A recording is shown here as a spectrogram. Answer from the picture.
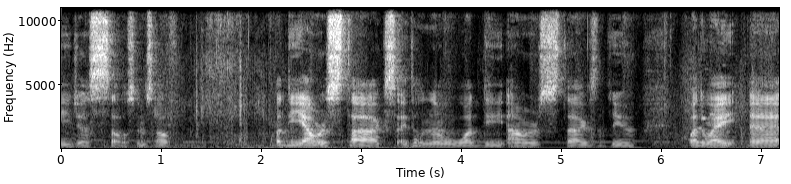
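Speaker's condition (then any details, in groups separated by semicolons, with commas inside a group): No condition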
